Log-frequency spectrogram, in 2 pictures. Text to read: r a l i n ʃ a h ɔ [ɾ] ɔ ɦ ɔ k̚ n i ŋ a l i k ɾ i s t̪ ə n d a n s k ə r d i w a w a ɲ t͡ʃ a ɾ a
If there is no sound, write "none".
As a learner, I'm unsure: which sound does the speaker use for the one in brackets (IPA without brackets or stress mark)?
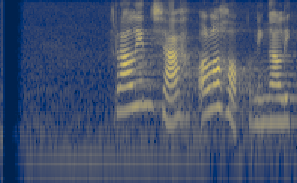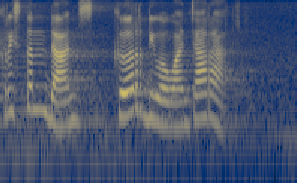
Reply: l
